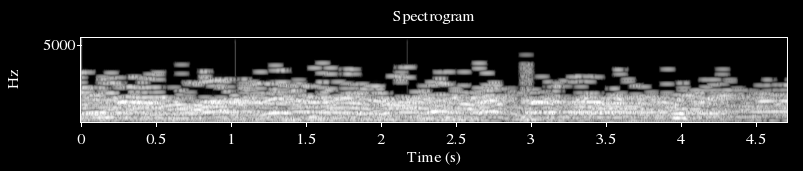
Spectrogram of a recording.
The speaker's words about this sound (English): Well, they seem to be cheering for you, Professor. Me? Why? What is this? What have they got out there? Sounds like there are a million of them. There are exactly 97 of them.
